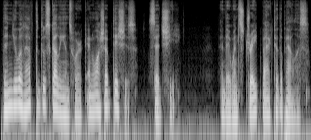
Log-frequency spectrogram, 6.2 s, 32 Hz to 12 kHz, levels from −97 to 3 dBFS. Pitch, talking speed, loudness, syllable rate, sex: 100 Hz, 210 wpm, -22 LUFS, 5.2 syllables/s, male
